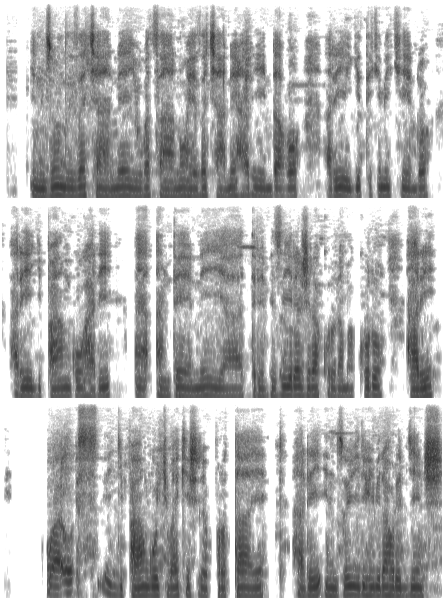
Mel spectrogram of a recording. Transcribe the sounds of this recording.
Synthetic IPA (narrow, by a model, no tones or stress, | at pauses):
inzunziːzacaːne̞juːβat͡sahanuhe̞ːzacaːne̞haɾiːndaβo̞haɾiiɡitikimikʰiːndo̞ | haɾiiɟipʰaːŋɡuhaɾi | antenijate̞ɾe̞vizijiɾaʒiɾakuɾuɾamakʰuɾuhaɾi | ɟipʰaːŋɡuciβakiʃid͡ʒepɾotaje | haɾiinzujiɾihoiβiɾahuɾebɟiːnʃi̥i̥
